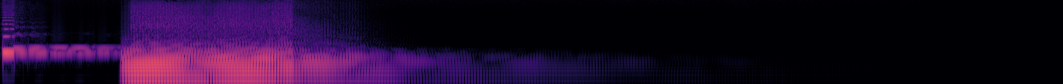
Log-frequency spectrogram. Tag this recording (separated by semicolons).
electronic; horn; invasion; pacific-rim; reaper; sci-fi; tripod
